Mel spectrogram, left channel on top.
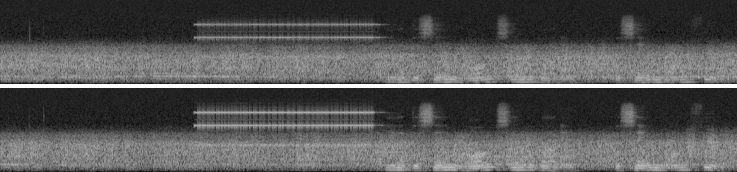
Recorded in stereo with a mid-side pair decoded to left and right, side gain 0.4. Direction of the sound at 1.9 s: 65° right.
